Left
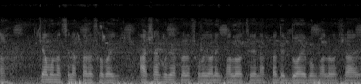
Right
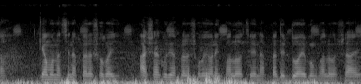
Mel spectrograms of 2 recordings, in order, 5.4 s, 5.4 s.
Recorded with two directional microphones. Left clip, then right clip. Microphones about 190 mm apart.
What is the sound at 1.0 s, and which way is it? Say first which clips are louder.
Speech: right 2 dB; 20° right (ahead or behind).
